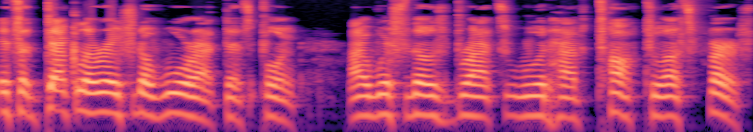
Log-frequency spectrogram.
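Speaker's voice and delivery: ordinary talk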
